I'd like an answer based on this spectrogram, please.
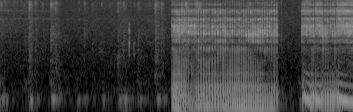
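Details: Deeply sleeping Cane Corso puppy snoring loudly. Quiet, low breathy puffs give way to a heavy, rattling snore lasting over a second, a brief pause, then another rough snore starting.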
